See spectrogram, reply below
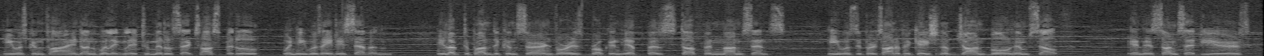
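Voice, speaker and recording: A man narrating an old 1960s newsreel in a declamatory, stately manner, heard on a film soundtrack. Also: on the low side. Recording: dull lo-fi 1960s newsreel audio with music.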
